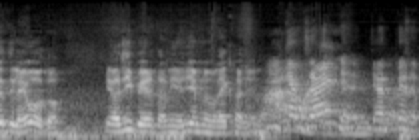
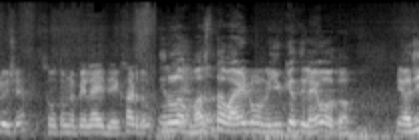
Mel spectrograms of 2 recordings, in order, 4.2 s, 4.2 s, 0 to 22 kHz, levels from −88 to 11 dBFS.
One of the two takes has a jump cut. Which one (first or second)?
second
